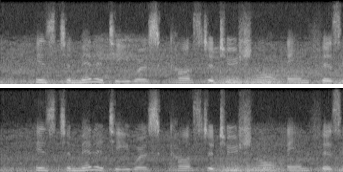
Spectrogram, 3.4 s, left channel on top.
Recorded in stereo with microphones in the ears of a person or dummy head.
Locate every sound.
0.3 s a woman speaking: 10° right (ahead or behind)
